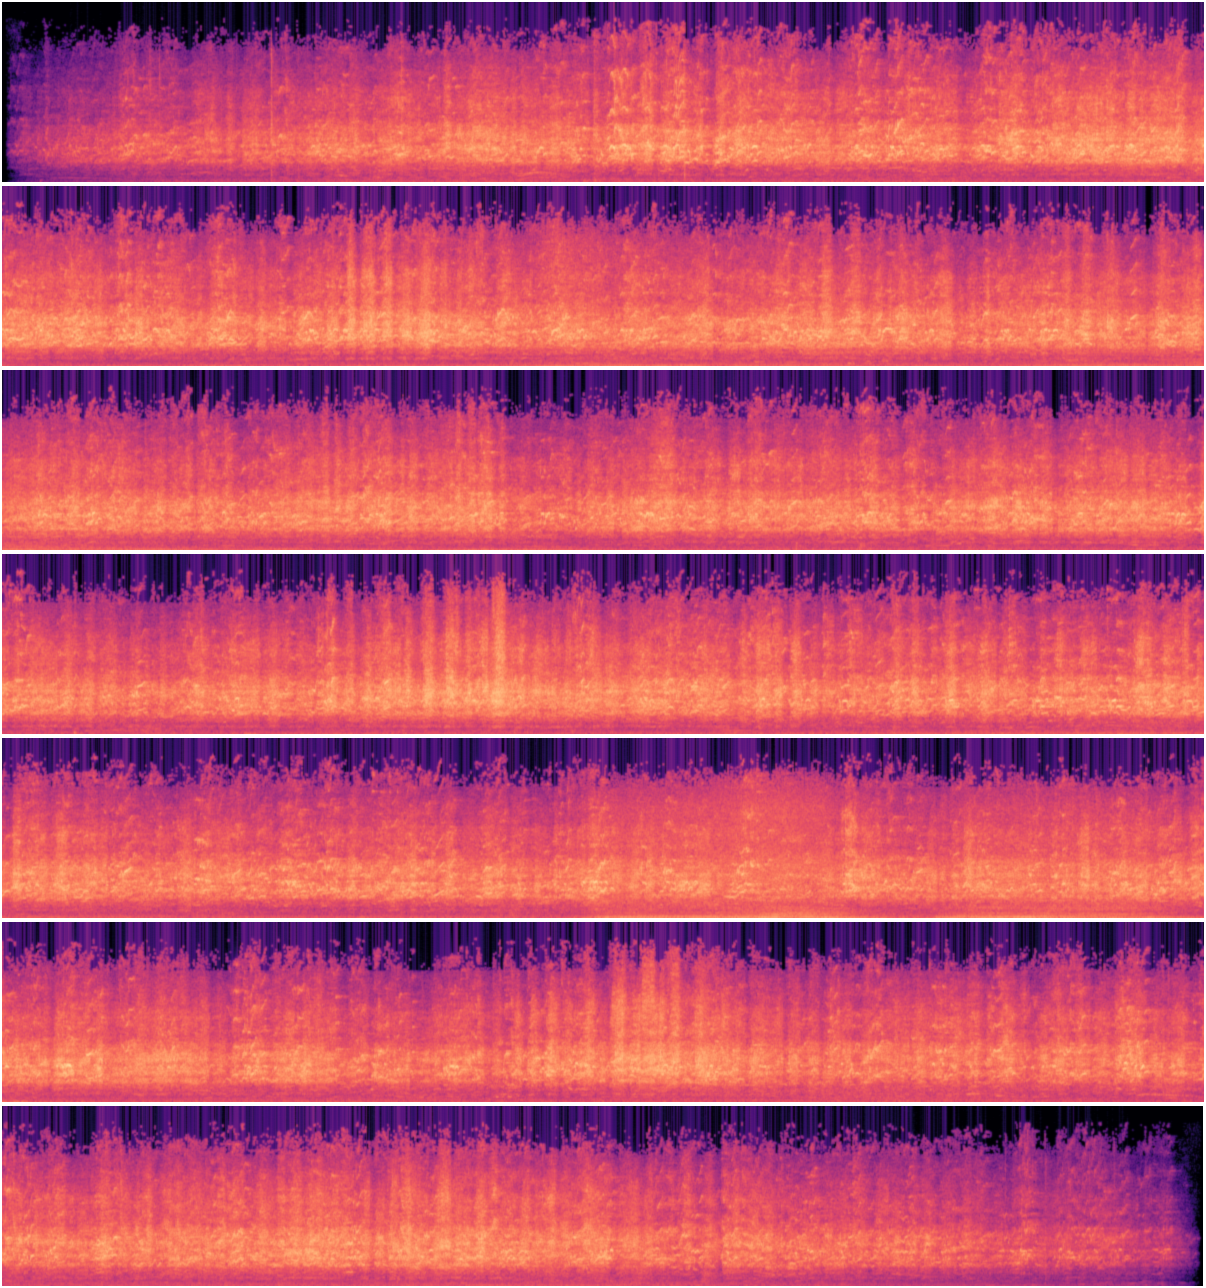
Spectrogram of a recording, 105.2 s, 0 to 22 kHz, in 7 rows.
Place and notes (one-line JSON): {"title": "Brunswick Heads, NSW, Australia. Rainbow Lorikeets in a local park.", "date": "2010-02-12 17:30:00", "description": "A deafening flock of Rainbow Lorikeets drink nectar from flowering eucalyptus trees in a local park by the beach. Sounds of children and traffic can be heard, showing how human activity and wildlife exist side-by-side.", "latitude": "-28.54", "longitude": "153.55", "altitude": "6", "timezone": "Australia/NSW"}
